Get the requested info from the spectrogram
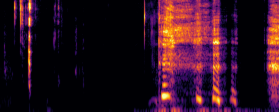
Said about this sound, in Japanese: このままうちの咀嚼音で人生終了魔女射精しちゃうか。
